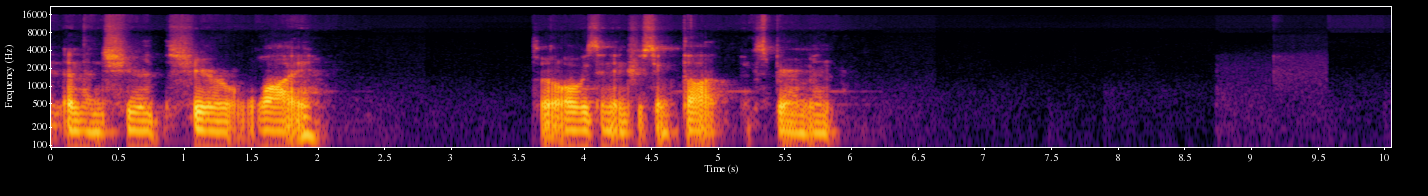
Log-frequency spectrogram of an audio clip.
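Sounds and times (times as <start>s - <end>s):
faint soft hiss: 0.0s - 10.0s.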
